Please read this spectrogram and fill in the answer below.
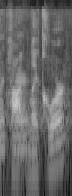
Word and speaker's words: pot liquor: a British term yeah they would say part liqueur oh but people spell it pot liquor like Li ke ke er so I'm back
